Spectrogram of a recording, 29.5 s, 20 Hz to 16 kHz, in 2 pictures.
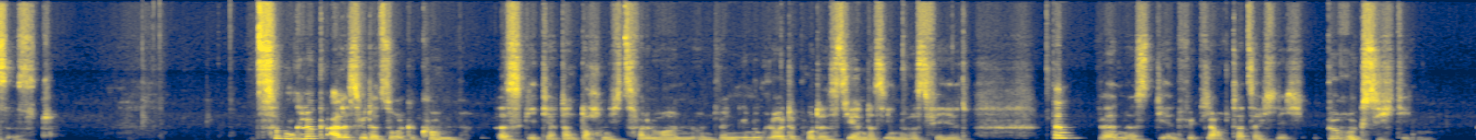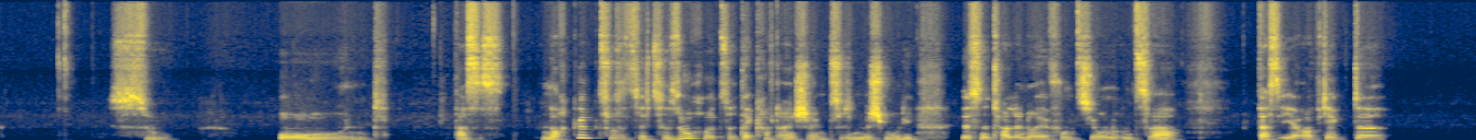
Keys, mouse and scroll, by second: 0.3-2.8 drag, 8.9-10.5 drag, 15.2 click, 29.4-29.5 drag.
